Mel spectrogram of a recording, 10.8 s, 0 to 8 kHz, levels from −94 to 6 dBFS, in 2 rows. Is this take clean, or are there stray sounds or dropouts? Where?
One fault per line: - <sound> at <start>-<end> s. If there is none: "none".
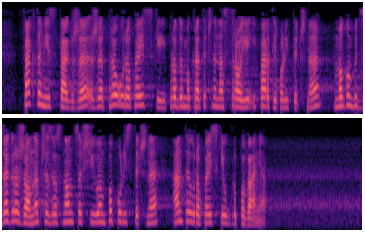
none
